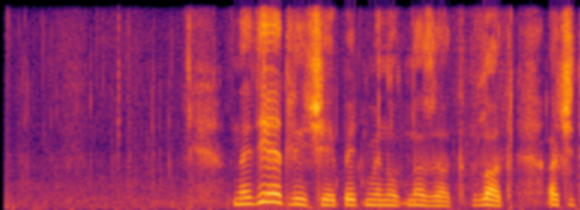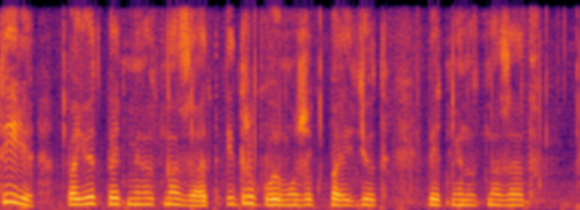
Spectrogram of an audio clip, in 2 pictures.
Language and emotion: Russian, neutral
